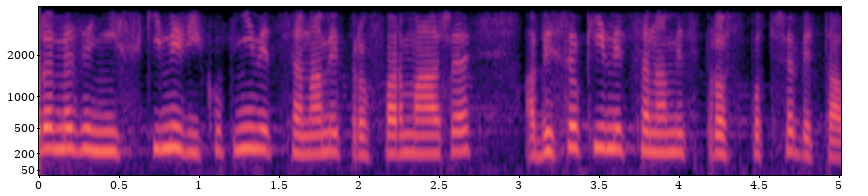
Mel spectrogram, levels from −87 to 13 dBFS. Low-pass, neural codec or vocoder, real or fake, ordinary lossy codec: 3.6 kHz; autoencoder, 48 kHz, 128 numbers a frame, DAC-VAE, trained on Japanese speech; fake; none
